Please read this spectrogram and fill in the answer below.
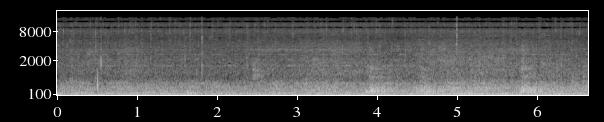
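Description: Freight train of autorack cars rolling past close by: a steady low rumble of steel wheels on rail, with a few short louder clunks along the way.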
